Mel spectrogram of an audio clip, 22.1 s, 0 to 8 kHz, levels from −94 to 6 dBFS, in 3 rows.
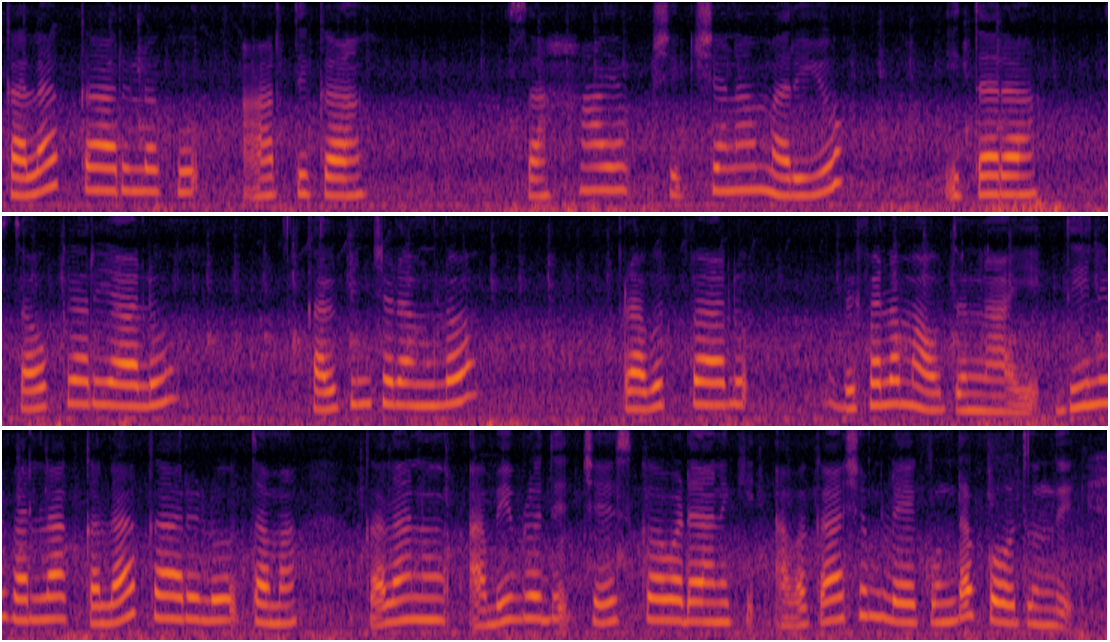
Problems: constant background noise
